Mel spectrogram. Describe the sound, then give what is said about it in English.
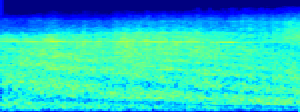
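A steady, continuous drone of airplane engines, a broad even hum that holds at constant loudness throughout, with no voices or other sounds. “As they boarded separate flights, the hum of airplane engines resonated with the decisions awaiting them on solid ground.”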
